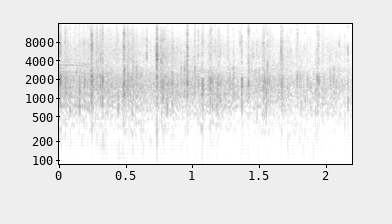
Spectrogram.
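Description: A crowd breaks into steady applause for the speaker's team, many hands clapping in a dense, crackling patter of sharp claps at a fairly even level throughout, with no voices standing out.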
